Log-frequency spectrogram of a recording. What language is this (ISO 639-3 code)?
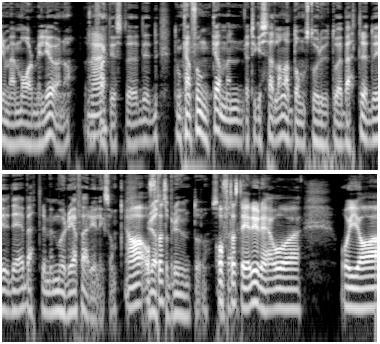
swe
